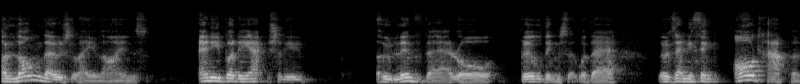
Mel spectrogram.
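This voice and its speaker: A man with an English accent speaks at a moderate pace with vocal fry and a medium pitch that makes very wide swings. The background is quiet. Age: 70s. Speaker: author. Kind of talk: interview.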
